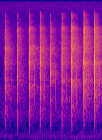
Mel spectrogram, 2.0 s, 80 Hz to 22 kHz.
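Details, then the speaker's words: Jet ski X2 two-stroke engine rebuild: sharp, light metallic ticks about four a second from a reed petal slapping the reed cage because it is installed the wrong way. Flipping it so it is preloaded against the cage stops the noise. "can hear that sound that's the read pedal hitting the read cage when I turn it around this way it is now slightly preloaded against the read cage and it doesn't make that noise"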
